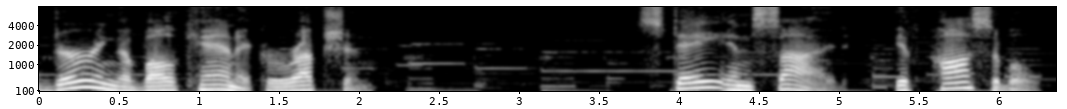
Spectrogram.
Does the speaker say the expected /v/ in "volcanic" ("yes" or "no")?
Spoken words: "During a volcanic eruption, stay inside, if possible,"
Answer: yes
